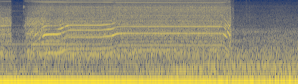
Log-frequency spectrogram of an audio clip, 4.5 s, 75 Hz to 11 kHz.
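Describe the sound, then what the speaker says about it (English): A cordless power drill whirs while backing out screws inside a 2022 Toyota Sienna, a steady high whine that rises in pitch, holds for a couple of seconds, then cuts off abruptly over a low background hum. "So you're gonna be removing the 2 screws."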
